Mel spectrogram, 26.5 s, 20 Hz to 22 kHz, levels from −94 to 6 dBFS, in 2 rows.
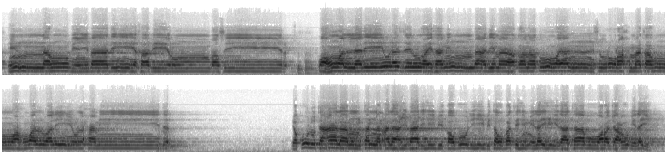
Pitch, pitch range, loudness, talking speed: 170 Hz, 160-175 Hz, -12 LUFS, 65 wpm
